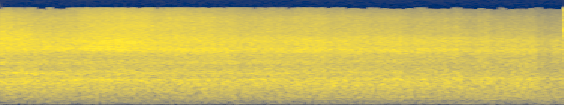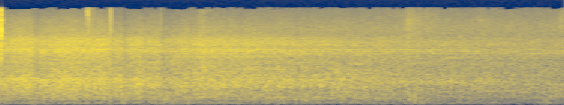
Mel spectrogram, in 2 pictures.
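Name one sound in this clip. A train rushes past close by with a loud roar that slowly fades.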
